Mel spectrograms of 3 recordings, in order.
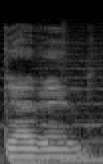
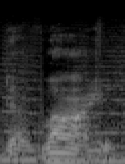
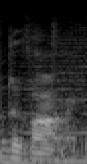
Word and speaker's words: Divine: Not Devin, not Devine, but Divine. Even though it's spelled with the E, it's still Divine.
